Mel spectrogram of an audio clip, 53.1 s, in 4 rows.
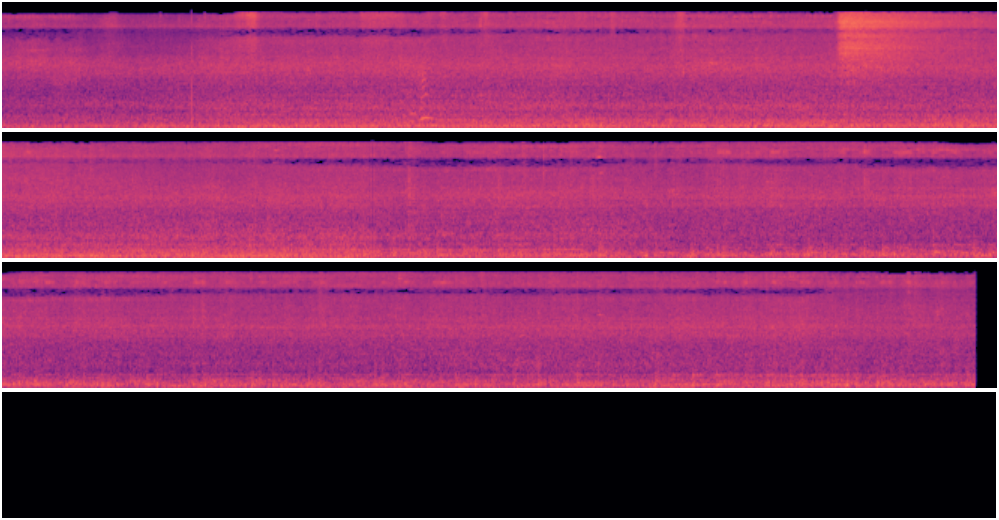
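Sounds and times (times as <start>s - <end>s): train rumbling on track: 0.0s - 39.6s
brief hiss: 11.1s - 12.5s.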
